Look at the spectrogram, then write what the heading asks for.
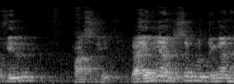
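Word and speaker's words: في الفصل: Bukan fi al fasli, bukan, tapi bacanya kan langsung fil fasli.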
